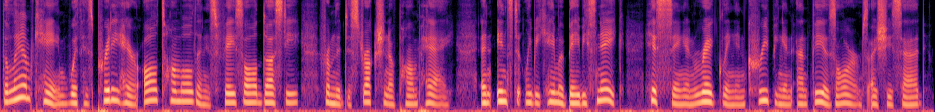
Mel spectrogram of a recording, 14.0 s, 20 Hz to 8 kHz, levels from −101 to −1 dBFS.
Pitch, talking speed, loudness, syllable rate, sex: 190 Hz, 155 wpm, -20 LUFS, 4.1 syllables/s, female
